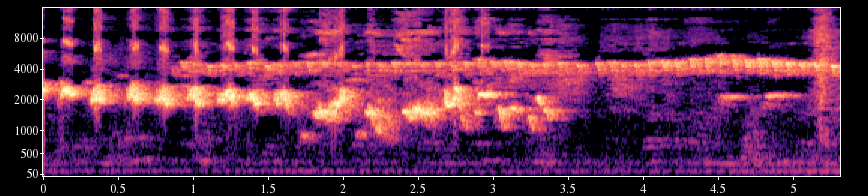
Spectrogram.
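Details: White-rumped shama, a caged songbird in a bird-singing context, delivering a fast run of varied warbled and chattering notes around the mid-high range, with a sustained high whistle-like tone running through the second half and low background hum.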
